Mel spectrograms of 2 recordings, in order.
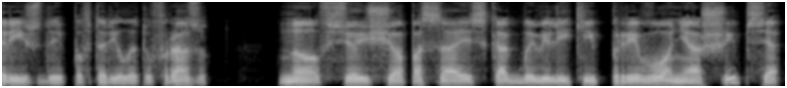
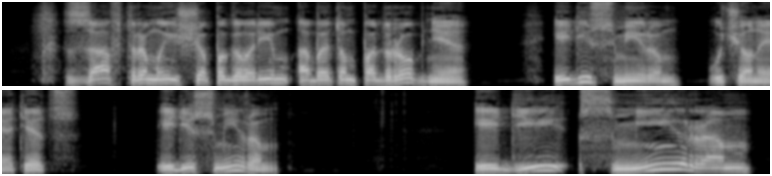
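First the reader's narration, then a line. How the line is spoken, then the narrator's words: Loud. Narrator (Russian): Людовик громко сказал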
